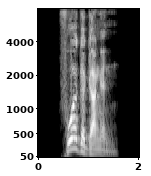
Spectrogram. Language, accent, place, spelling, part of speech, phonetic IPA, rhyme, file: German, Germany, Berlin, vorgegangen, verb, [ˈfoːɐ̯ɡəˌɡaŋən], -oːɐ̯ɡəɡaŋən, De-vorgegangen.ogg
- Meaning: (verb) past participle of vorgehen; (adjective) 1. previous 2. preceding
